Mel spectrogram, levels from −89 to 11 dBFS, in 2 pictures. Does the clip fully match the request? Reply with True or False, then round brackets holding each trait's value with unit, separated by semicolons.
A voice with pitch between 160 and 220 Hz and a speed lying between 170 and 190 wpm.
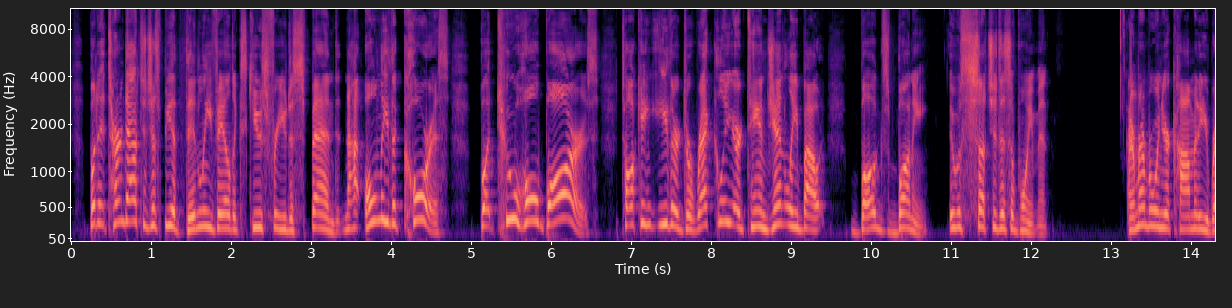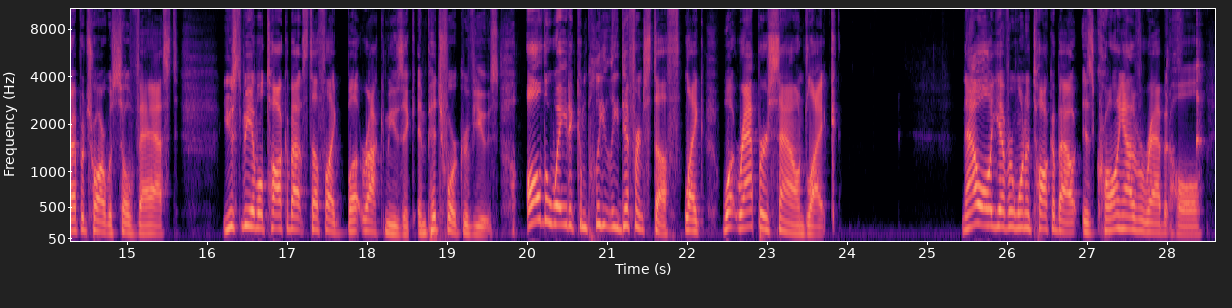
True (190 Hz; 185 wpm)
